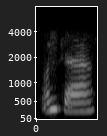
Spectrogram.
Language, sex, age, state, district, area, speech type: Nepali, female, 45-60, West Bengal, Jalpaiguri, urban, conversation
